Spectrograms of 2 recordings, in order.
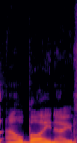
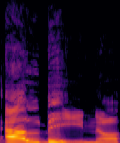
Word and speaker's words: Albino: Please resist the ungodly temptation to pronounce his name as albino. Yeah. As an English speaker would, in Italian, his name sounds more like albino.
